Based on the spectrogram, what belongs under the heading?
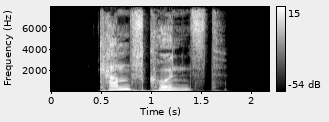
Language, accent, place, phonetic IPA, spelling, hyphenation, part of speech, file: German, Germany, Berlin, [ˈkampfˌkʊnst], Kampfkunst, Kampf‧kunst, noun, De-Kampfkunst.ogg
- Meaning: martial art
